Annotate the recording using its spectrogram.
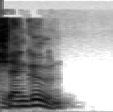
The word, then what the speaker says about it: Şengün: Is that, how do you pronounce his name again? I want to make it pronounce Şengün. – Şengün, yes. Okay, I just want to make sure I'm pronouncing it.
